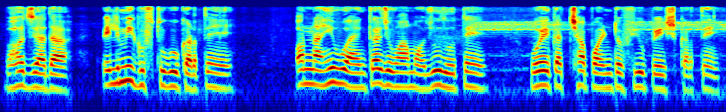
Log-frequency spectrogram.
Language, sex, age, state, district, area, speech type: Urdu, male, 30-45, Uttar Pradesh, Aligarh, rural, spontaneous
